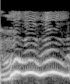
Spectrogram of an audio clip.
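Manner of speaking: high, loud celebratory woo; hooting high and loud; excited whoops. Real, not acted. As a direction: whoop like at a match. Cheering after near swear.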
